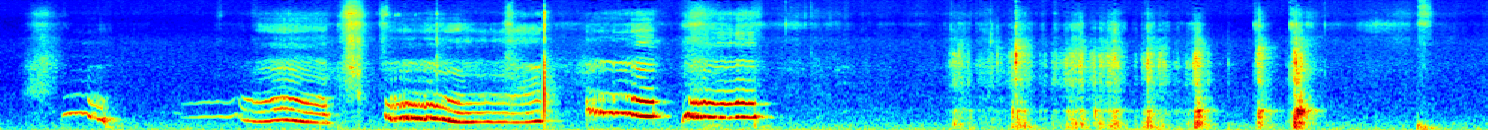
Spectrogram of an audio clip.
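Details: Alf, a captive red fox of the bright fiery 'ognevka' type kept indoors, making a lazy evening 'ururu': soft, wavering whines with rich harmonics that slide up and down for about six seconds, then indoor clicking and tapping.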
